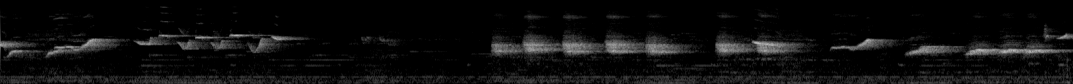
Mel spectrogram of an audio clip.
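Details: Common iora in lively full song: slurred rising whistles around the start, then after a pause a dense series of bright, ringing chirped notes and trills, ending in more upslurred whistles; a steady low hum underneath.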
